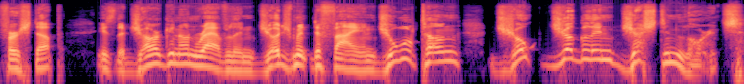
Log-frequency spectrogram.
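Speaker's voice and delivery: strange put-on accent, every S said as SH. Podcast host introducing the first guest on the show, unusual accent, S as SH. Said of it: "that accent is something".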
